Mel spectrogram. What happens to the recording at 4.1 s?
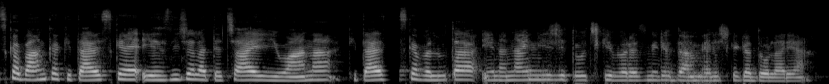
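A call audio freeze from 3.83 to 4.01 s, likely from delayed packets emptying the jitter buffer, stretches the last sound into a fading buzz or hiss, then about 70 ms of silence. This inserts roughly 160 ms of gap. Right after, short concealed packet loss from 4.05 to 4.08 s drops about 20 ms of audio. The receiver bridges the hole and blends back, leaving a brief smear or wobble.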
